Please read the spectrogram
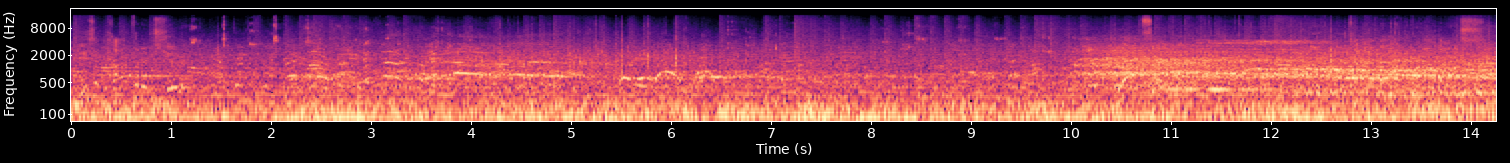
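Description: Basketball game sound: a ball bouncing on a hardwood court and players' voices over background music. About ten seconds in, a louder, denser wash of noise and voices comes in.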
